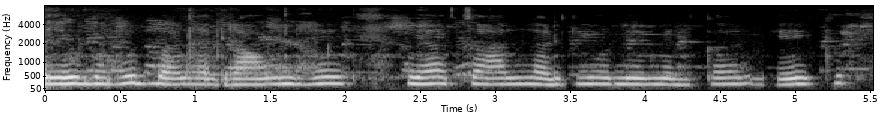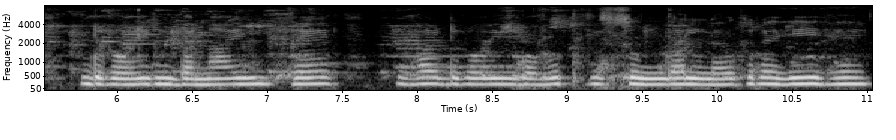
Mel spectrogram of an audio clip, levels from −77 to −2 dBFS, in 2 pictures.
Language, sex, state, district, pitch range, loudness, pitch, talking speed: Hindi, female, Maharashtra, Nagpur, 210-225 Hz, -17 LUFS, 220 Hz, 120 wpm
